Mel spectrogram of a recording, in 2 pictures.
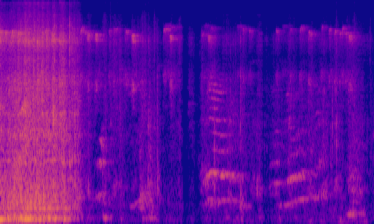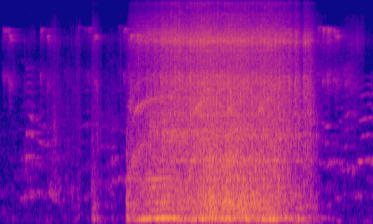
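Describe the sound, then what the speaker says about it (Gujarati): A sewing machine stitches T-shirt fabric while a purse is made, running in two long, loud, steady bursts, with talk heard in the pause between them. "હવે આને પણ અહીંયા સિલાઈ મારી દઈશું."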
